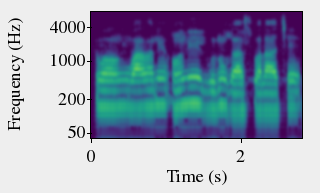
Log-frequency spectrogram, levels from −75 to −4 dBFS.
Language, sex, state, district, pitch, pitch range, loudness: Bengali, male, West Bengal, Malda, 150 Hz, 140-155 Hz, -29 LUFS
